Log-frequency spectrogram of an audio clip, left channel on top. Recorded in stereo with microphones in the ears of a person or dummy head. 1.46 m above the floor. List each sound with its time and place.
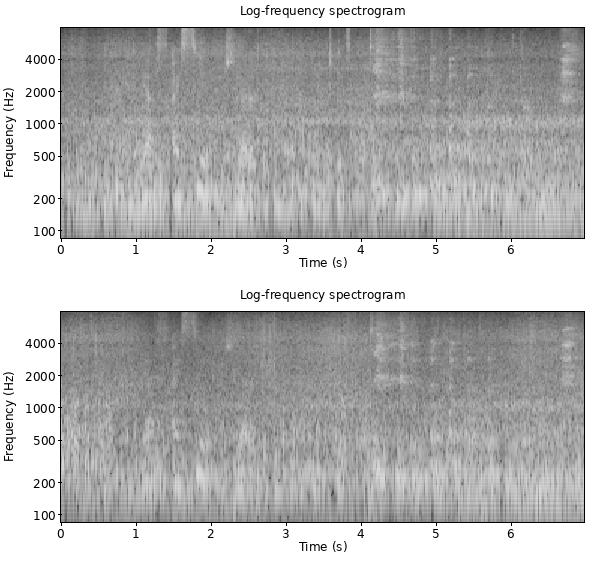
1.1 s a woman speaking: 35° left (ahead or behind), 0.8 m
4.0 s a giggle: 80° left, 3 m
